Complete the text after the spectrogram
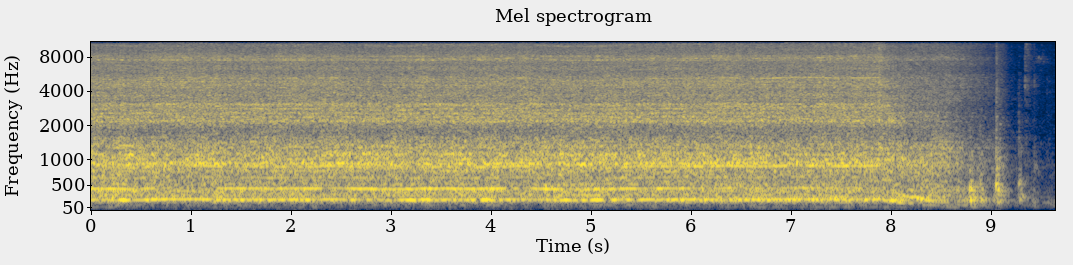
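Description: A blender whirs loudly and steadily, then winds down.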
